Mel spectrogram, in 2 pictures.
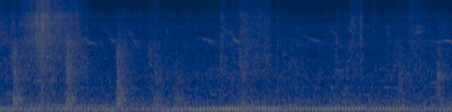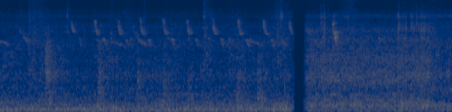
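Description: Birds chirping and calling, with a quick run of about nine high notes in the middle, over a steady low hum. A brief rustling noise sounds near the start, and the sound drops out for an instant near the end.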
